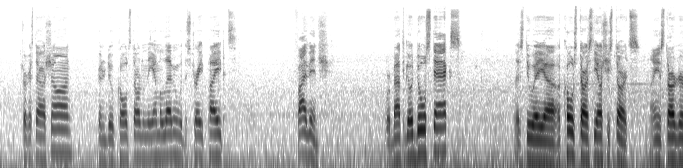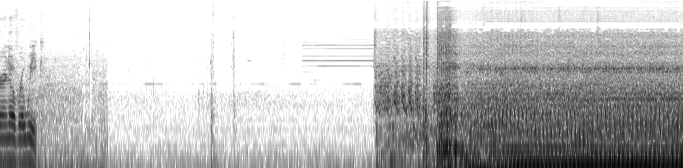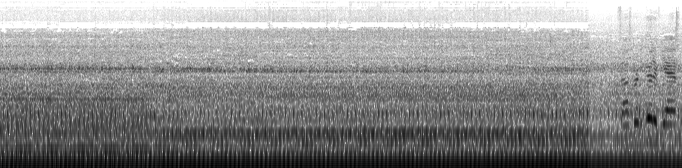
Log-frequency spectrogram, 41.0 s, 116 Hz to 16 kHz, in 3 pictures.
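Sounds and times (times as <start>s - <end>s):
short beeps: 18.4s - 21.2s
diesel engine cranking: 21.1s - 40.9s
diesel engine idling loud: 21.2s - 40.9s.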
